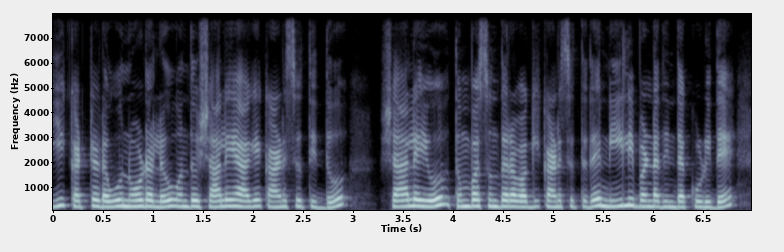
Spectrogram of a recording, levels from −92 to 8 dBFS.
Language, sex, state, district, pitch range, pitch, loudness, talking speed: Kannada, female, Karnataka, Shimoga, 230-250 Hz, 240 Hz, -14 LUFS, 110 wpm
